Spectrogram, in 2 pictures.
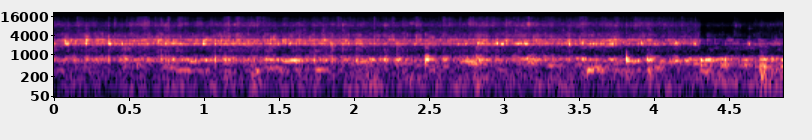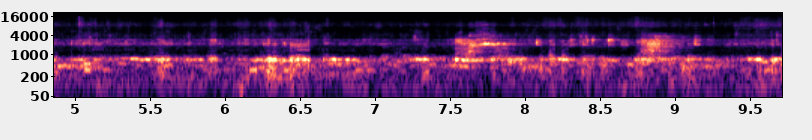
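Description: Cubes of paneer sizzling as they fry in hot oil in a steel kadai; the high hiss eases about four seconds in. After that, a steel ladle stirs and scrapes the cubes around the pan.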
